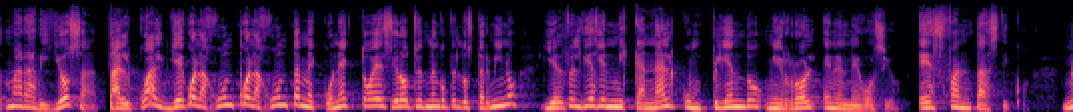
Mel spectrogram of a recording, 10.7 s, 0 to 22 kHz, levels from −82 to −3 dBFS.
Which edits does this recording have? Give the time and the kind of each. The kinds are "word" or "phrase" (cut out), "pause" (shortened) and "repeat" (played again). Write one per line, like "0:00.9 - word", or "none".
0:01.0 - pause
0:02.4 - repeat
0:03.9 - word
0:04.5 - word
0:05.6 - word
0:06.0 - word
0:09.1 - pause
